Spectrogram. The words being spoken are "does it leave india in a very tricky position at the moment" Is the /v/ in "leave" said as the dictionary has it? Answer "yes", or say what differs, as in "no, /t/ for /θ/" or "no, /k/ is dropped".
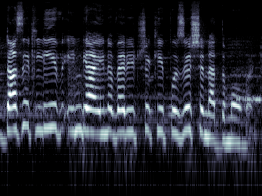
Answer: yes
